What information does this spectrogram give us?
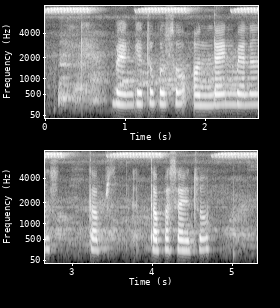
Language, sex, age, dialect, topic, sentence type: Marathi, female, 18-24, Southern Konkan, banking, question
